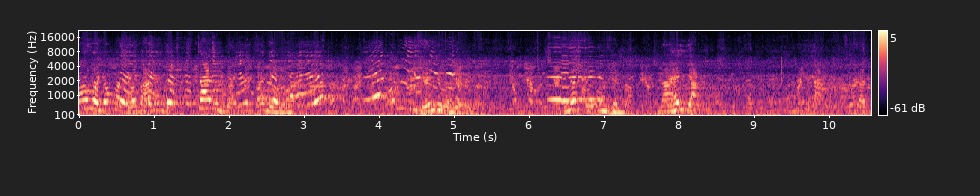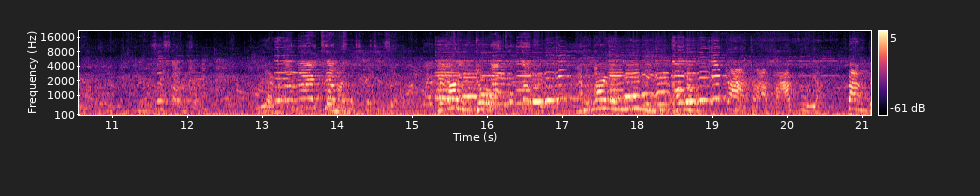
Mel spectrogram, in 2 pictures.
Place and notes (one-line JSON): {"title": "Taipei City Hakka Cultural Park - storyteller", "date": "2013-10-20 15:25:00", "description": "A very old age, old people use Hakka, Facing the crowd talking story, Binaural recordings, Sony PCM D50 + Soundman OKM II", "latitude": "25.02", "longitude": "121.53", "altitude": "12", "timezone": "Asia/Taipei"}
